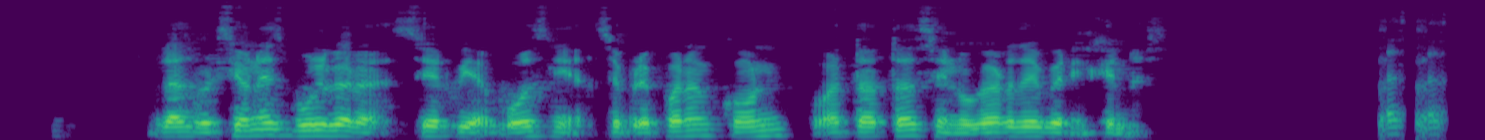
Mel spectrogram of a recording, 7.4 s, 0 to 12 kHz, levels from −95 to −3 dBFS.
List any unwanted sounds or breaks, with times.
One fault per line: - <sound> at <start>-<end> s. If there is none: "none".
- laugh at 6.9-7.2 s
